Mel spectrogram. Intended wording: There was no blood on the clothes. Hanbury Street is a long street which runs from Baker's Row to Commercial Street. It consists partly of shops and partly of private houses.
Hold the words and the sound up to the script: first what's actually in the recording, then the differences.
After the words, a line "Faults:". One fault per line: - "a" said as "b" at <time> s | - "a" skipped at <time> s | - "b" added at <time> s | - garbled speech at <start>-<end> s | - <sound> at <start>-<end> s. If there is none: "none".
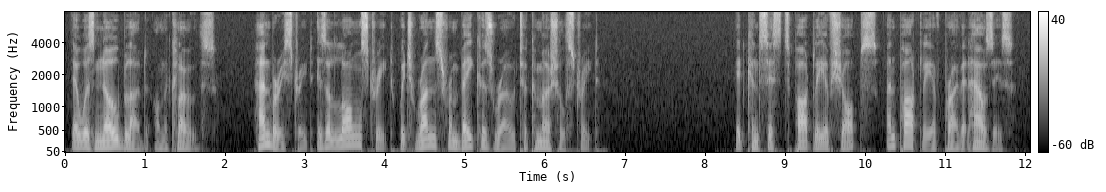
There was no blood on the clothes. Hanbury Street is a long street which runs from Baker's Row to Commercial Street. It consists partly of shops and partly of private houses.
Faults:
none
